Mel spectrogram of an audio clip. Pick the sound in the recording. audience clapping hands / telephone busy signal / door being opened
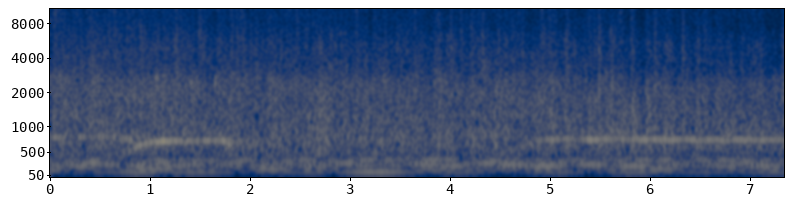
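audience clapping hands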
